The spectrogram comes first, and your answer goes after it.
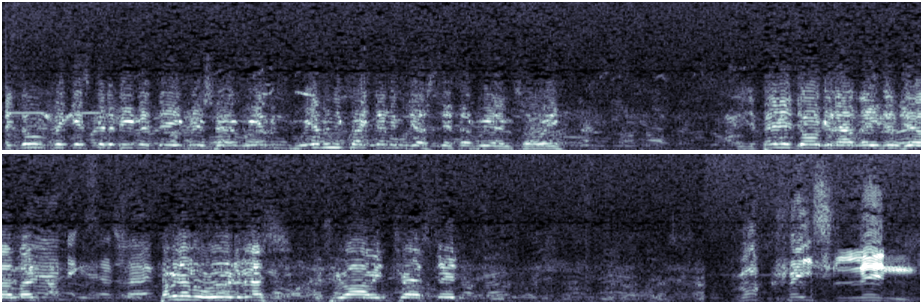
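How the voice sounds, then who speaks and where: A man talks at a fairly quick pace with a high pitch and fairly even intonation, leaving long, frequent pauses. Crowd noise runs in the background. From Wales. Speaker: livestock auctioneer. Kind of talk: auctioneer introducing lots. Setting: outdoors. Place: open country.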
